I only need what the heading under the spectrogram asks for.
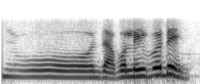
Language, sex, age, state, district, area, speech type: Assamese, female, 45-60, Assam, Charaideo, urban, conversation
